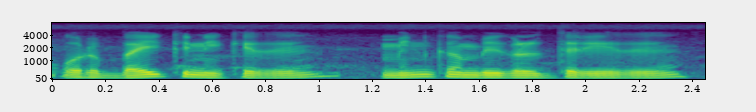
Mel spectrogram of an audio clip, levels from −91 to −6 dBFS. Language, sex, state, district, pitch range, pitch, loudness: Tamil, male, Tamil Nadu, Kanyakumari, 105-120 Hz, 110 Hz, -17 LUFS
